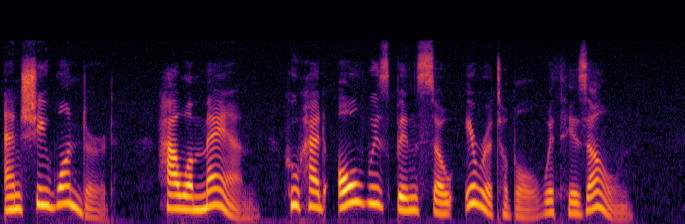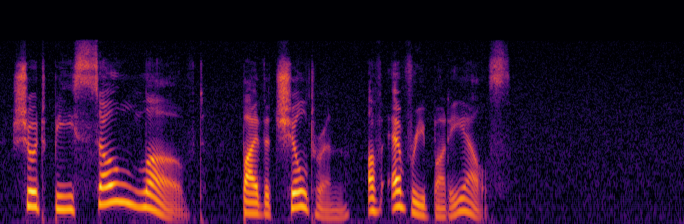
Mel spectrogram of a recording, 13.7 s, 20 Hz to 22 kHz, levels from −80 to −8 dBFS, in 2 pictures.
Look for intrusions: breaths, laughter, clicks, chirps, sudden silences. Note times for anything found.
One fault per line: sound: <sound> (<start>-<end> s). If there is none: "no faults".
no faults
